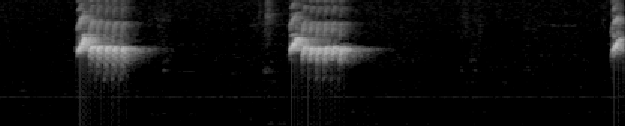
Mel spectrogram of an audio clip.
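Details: Two captive juvenile red-billed hornbills: loud, harsh, rasping calls with a slightly falling, buzzy tone, three calls about one and a half to two seconds apart, each lasting roughly half a second, in a quiet room.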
